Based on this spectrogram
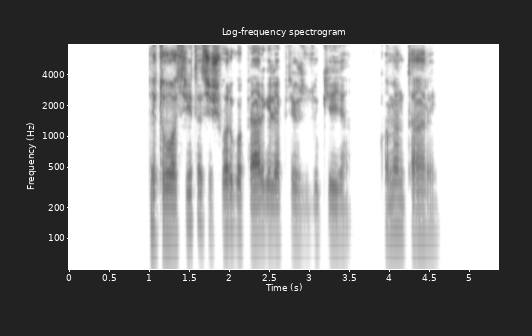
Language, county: Lithuanian, Alytus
